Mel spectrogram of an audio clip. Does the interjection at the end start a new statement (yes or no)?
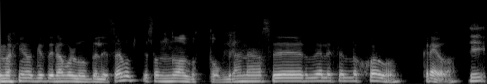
yes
